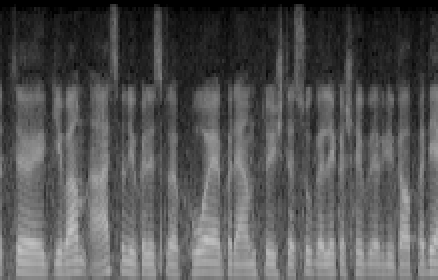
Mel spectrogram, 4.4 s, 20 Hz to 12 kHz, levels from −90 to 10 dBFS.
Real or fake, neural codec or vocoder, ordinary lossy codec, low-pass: fake; codec, 24 kHz, 0.9 kbps, WavTokenizer, medium speech release version 2; MP3, 64 kbps; 10.8 kHz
